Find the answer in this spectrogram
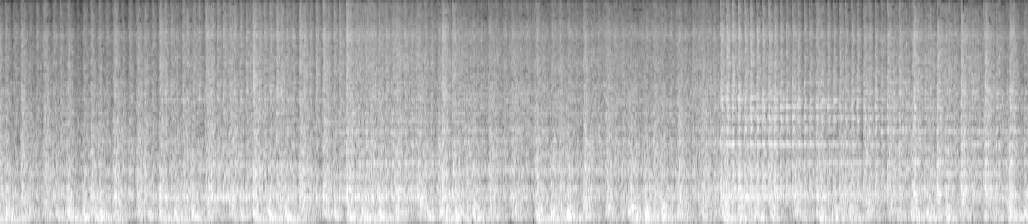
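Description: Nashik dhol troupe playing: large double-headed dhol drums beaten with sticks in a loud, fast, dense rhythm.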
